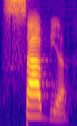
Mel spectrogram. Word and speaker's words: sábia: a sabiá bastante sabe então sábia Nesse caso tem a sílaba tônica bastante Clara aí porque tem um acento agudo na primeira sílabas A então sábia a sílaba tônica é a primeira sílaba Sá já sabe a Olha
